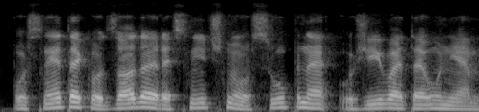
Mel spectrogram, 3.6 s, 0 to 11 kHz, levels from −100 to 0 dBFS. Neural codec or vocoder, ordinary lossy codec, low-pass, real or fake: none; Opus, 16 kbps; 7.2 kHz; real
